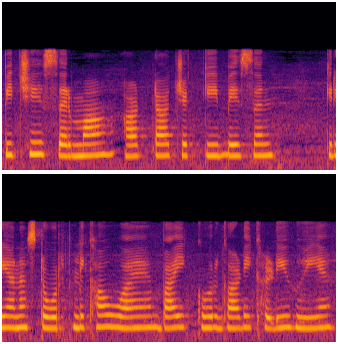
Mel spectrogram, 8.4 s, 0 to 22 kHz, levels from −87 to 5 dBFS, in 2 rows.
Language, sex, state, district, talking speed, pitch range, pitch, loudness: Hindi, female, Haryana, Charkhi Dadri, 115 wpm, 245-255 Hz, 250 Hz, -15 LUFS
